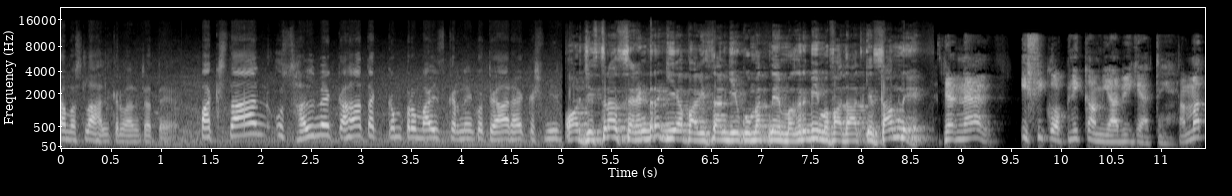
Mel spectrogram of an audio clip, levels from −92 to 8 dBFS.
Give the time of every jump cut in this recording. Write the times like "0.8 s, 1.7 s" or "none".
none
